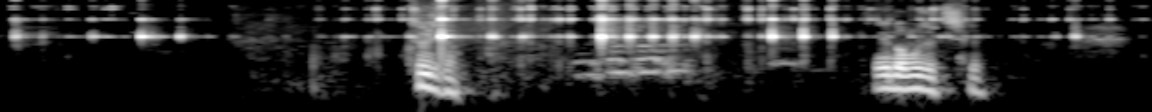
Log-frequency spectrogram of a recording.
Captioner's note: clink clink jingle jingle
